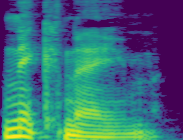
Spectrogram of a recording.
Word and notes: nickname: British English

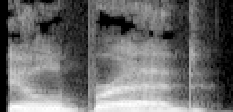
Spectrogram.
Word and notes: ill-bred: American English

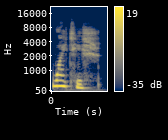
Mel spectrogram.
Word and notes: whitish: British English

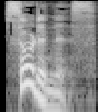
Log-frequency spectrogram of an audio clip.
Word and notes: sordidness: British English

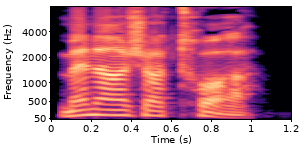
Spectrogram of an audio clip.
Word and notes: menage a trois: British English

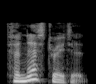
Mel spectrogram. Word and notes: fenestrated: British English

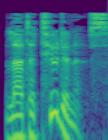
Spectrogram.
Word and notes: latitudinous: British English

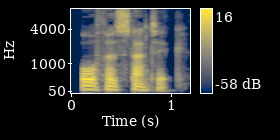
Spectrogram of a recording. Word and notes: orthostatic: British English

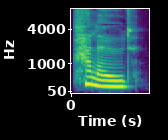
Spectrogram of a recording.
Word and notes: hallowed: British English

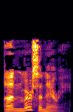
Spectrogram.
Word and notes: unmercenary: British English

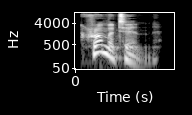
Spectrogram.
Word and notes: chromatin: British English

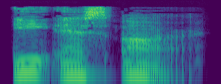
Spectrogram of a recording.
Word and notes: esr: British English

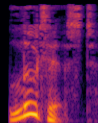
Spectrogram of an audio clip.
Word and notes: lutist: British English

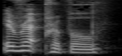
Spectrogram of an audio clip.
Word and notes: irreparable: British English

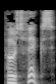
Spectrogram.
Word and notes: postfix: British English

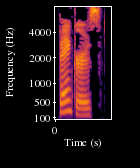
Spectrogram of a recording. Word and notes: bankers: British English

